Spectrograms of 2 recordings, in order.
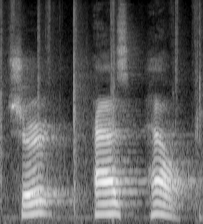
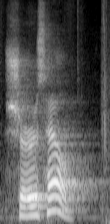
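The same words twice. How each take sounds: First: Very slow, every word drawn out; slow emphatic. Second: Said in the usual way. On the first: Shown as a demonstration. Repeating it to the listener, slow and emphatic. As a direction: lean into it word by word. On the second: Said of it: "They felt".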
